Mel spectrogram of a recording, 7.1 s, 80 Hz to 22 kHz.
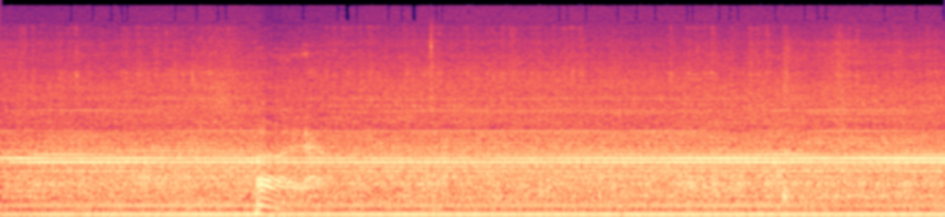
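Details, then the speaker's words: Home hobby machining of 7075-T6 aluminium with spindle slowed two steps down from too fast (which squealed): steady motor hum with clean, even cutting tone and no squeal, normal cutting at correct speed. "this is much too fast unless you want to hear it squealing on an NC machine it'd be fine you don't have to stand there and listen to it that's better"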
